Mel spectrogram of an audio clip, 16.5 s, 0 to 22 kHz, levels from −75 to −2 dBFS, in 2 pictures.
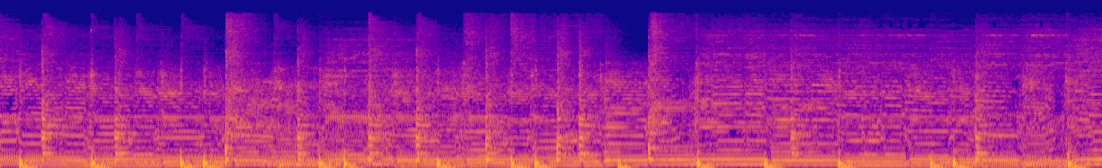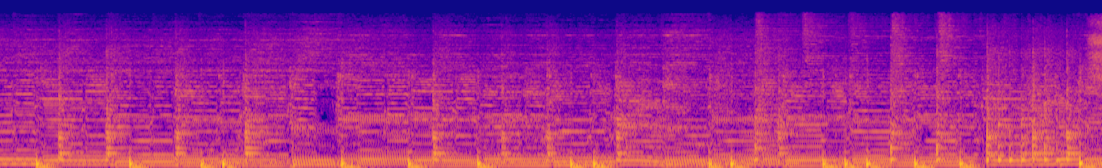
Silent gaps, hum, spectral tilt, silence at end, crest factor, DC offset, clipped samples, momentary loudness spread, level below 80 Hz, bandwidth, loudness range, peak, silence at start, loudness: none; none; -5 dB/octave; 0 s; 18 dB; 0.1%; under 0.1%; 2 LU; -28 dBFS; 16 kHz; 1 LU; -4 dBFS; 0 s; -22 LUFS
